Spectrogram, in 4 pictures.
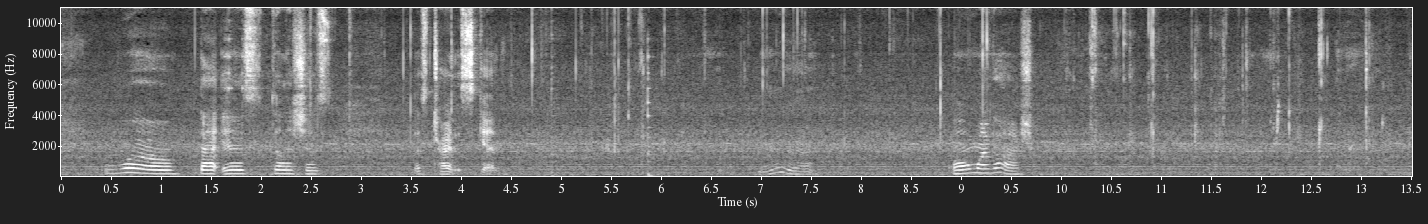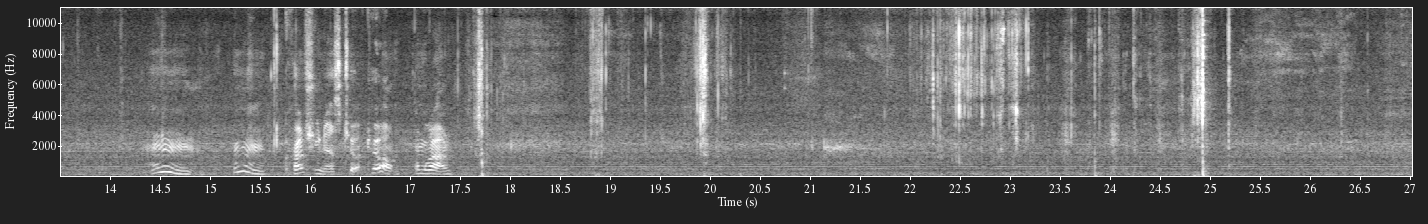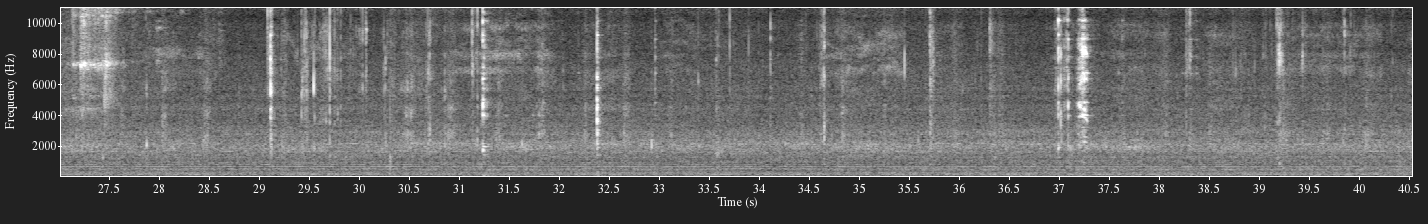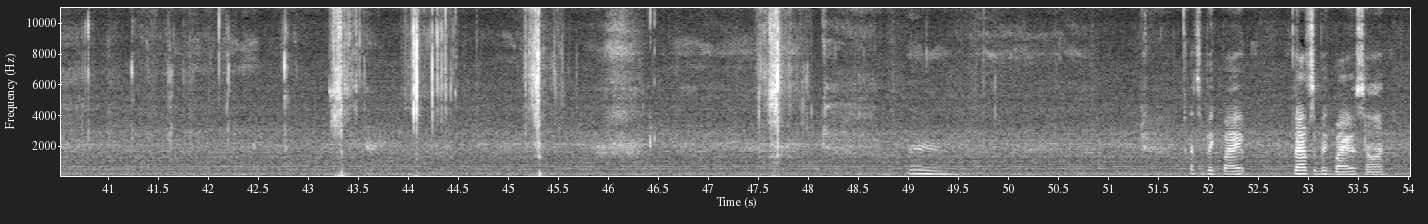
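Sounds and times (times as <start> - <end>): low steady hum: 0.0 - 54.0
chewing with clicks and squishes: 4.6 - 9.3, 10.1 - 14.3, 22.0 - 25.3, 27.6 - 44.6
quiet chewing: 10.1 - 14.2, 22.0 - 25.5.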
